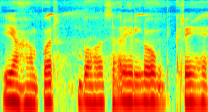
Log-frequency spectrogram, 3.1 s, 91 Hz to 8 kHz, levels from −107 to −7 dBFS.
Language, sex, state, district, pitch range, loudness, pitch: Hindi, male, Himachal Pradesh, Shimla, 135-140 Hz, -17 LUFS, 140 Hz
